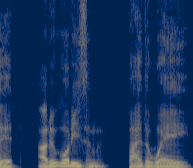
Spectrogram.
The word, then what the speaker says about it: アルゴリズム: We pronounce it アルゴリズム。 By the way, Japanese doesn't distinguish between L and R. They both become R.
